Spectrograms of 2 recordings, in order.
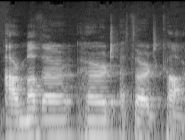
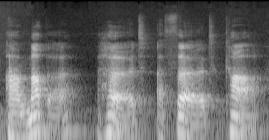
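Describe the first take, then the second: First: It is said in a Scottish accent. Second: It is said in a transatlantic accent.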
